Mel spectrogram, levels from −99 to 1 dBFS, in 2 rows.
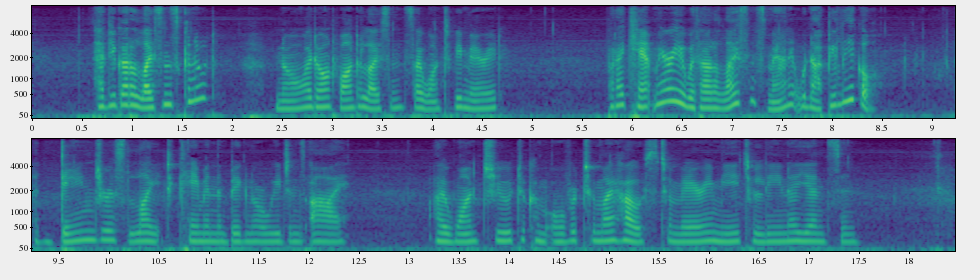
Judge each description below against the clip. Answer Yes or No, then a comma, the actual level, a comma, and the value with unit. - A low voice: No, medium, 185 Hz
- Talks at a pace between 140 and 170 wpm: No, average, 180 wpm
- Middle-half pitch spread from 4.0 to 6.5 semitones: No, average, 3.1 semitones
